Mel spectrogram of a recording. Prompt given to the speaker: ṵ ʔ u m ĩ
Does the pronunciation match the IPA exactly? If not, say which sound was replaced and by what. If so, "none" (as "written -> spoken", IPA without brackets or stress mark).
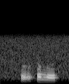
none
